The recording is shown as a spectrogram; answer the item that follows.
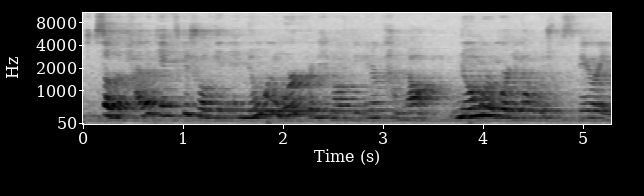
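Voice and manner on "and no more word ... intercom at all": ordinary delivery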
